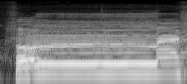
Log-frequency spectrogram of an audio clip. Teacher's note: ناک میں آواز لے کے جائیں گے، اس کی مقدار ہوگی 1 سیکنڈ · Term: غنہ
